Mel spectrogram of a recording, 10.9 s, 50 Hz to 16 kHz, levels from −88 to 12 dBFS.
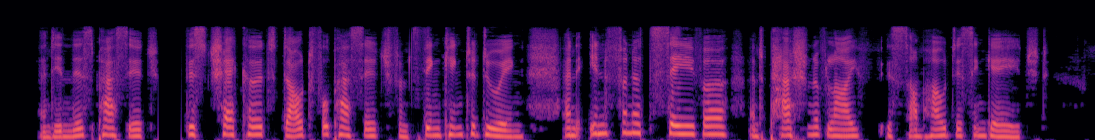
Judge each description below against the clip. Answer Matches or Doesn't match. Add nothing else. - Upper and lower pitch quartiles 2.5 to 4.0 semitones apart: Matches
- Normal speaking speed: Doesn't match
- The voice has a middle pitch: Matches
